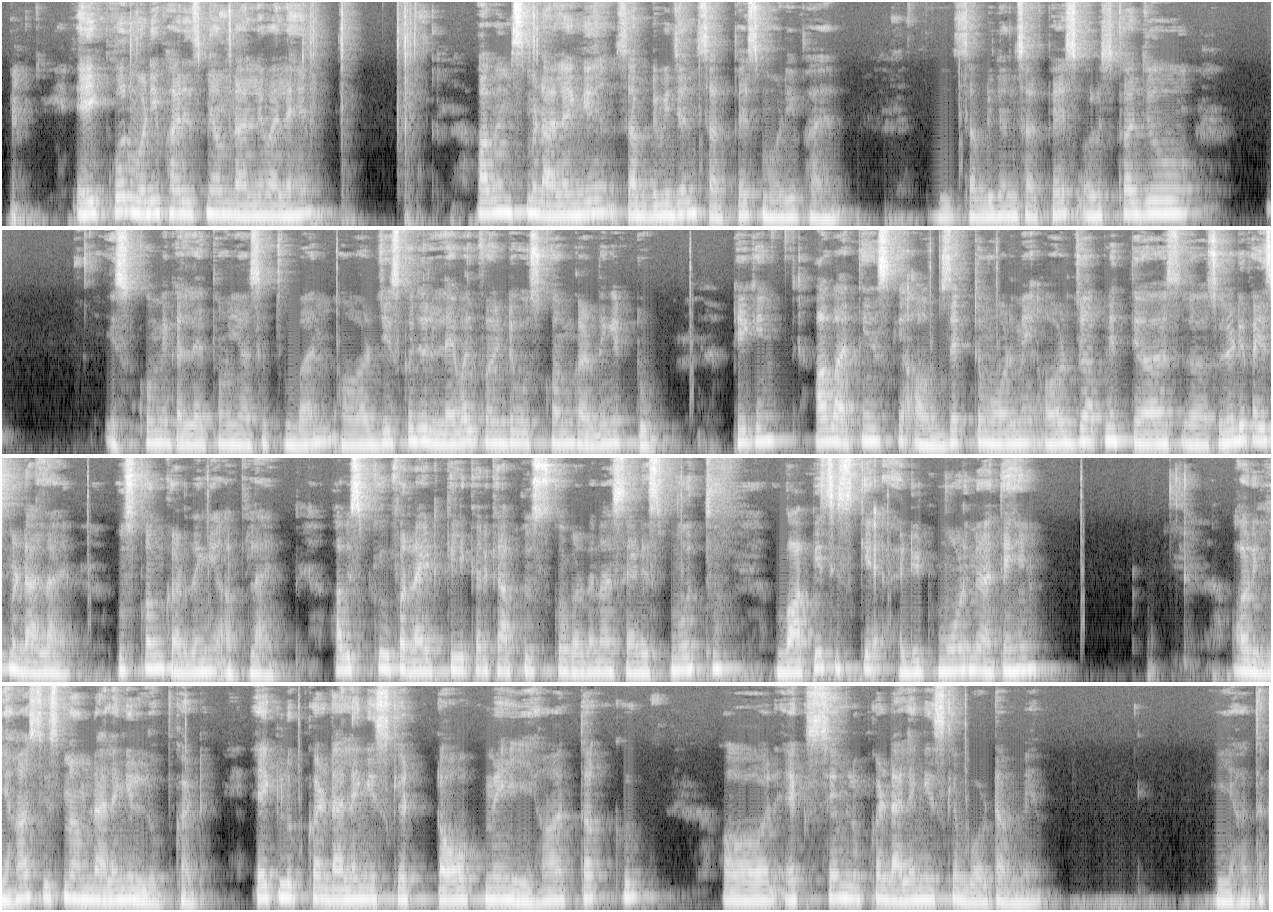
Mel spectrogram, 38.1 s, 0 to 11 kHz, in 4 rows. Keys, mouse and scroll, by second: 0.0 scroll down 1, 0.3-1.7 middle drag, 1.7-3.1 shift+middle drag, 3.1 shift+scroll up 2, 3.6-5.2 shift+middle drag, 5.2 click, 10.0-10.9 scroll down 1, 10.9-12.0 scroll up 1, 12.0 click, 14.6 click, 19.6 click, 22.2 right click, 24.1 click, 29.9-33.9 drag, 33.9-35.7 middle drag, 35.7-38.0 drag.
